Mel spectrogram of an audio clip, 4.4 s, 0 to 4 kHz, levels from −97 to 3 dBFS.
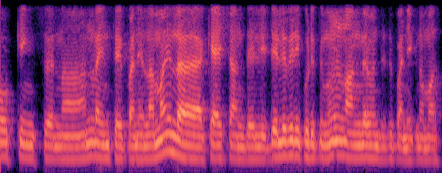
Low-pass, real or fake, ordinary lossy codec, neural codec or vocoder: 3.6 kHz; fake; none; codec, 16 kHz in and 24 kHz out, 1 kbps, XY-Tokenizer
